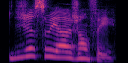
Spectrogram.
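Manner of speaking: high-pitched mock French accent; hammed-up worldly French; put-on French. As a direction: show off tape-learned French. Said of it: "I too am a woman of the world with my Muzzy tapes".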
